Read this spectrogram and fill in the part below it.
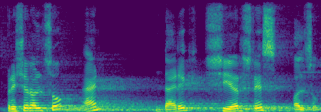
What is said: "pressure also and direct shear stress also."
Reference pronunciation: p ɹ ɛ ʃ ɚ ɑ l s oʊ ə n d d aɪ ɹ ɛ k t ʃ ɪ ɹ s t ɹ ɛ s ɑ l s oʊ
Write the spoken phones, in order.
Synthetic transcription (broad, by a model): p ɹ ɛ ʃ ɚ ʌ l s oʊ ə n d d aɪ ɹ ɛ k t ʃ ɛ ɹ s t ɹ ɛ s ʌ l s oʊ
